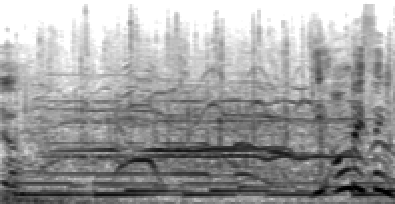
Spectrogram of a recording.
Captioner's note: cheering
